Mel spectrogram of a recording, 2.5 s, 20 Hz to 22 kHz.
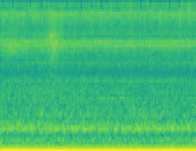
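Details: Nissan 300ZX Z32 VG30DETT twin-turbo V6 with a lifter problem, while checking the cooling fan: deep steady idle hum, even throughout, no misses, ticks or hunting; normal idle.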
